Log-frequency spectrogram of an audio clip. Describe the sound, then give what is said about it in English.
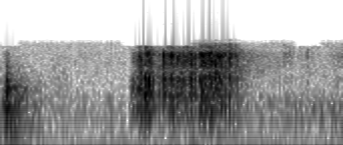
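Tarot cards are shuffled and drawn, making a faint, brief burst of rapid papery riffling that swells for about half a second before fading back to quiet. “All right, I'm drawing your cards.”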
